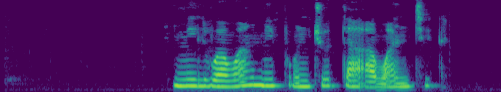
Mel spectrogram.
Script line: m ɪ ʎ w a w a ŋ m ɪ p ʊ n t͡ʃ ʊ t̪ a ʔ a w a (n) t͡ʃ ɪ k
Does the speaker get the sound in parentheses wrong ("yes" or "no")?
no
